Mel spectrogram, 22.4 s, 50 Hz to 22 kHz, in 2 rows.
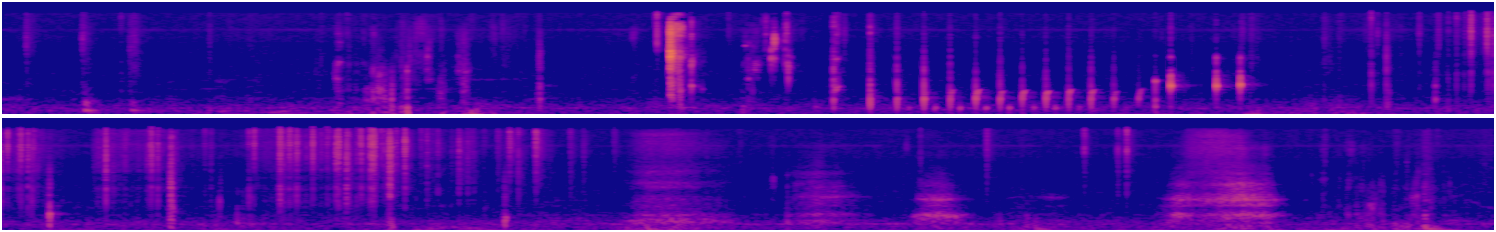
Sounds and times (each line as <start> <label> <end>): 4.9 smoking 6.9
10.2 smoking 17.4
18.0 smoking 21.9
